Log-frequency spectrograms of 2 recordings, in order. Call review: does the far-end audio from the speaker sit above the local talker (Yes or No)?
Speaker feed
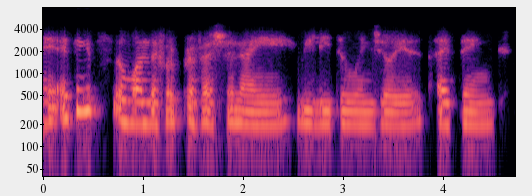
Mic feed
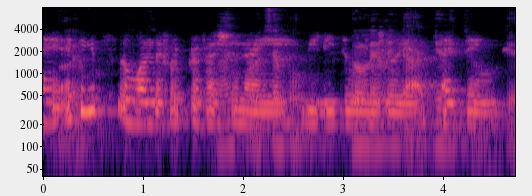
Yes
